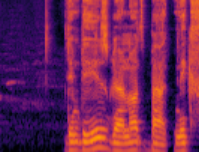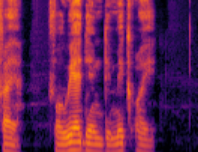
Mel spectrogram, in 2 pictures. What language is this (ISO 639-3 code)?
pcm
